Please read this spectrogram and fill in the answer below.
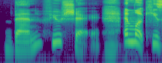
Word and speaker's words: Fouché: by the photographer Ben Fouché. Okay, and for everyone listening, we could probably get the pronunciation right. It's Fuchsia, correct? That's the one, Ben Fouché.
